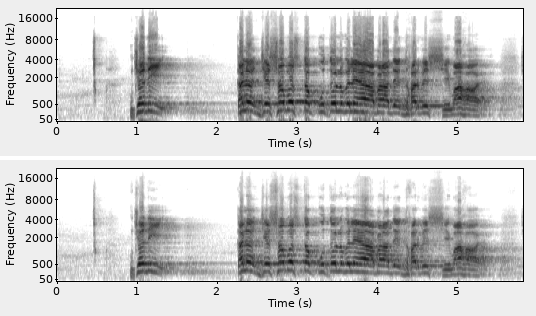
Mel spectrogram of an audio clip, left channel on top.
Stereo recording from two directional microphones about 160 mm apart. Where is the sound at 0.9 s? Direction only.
15° left (ahead or behind).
